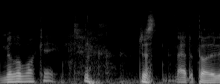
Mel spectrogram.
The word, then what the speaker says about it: Milwaukee: He's like, he goes, actually, it's pronounced Milwaukee, which means something of the land in Algonquin.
